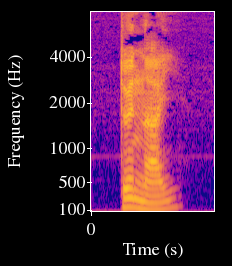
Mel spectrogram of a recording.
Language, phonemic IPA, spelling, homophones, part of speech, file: French, /tə.naj/, tenaille, tenaillent / tenailles / Thenaille / Thenailles, noun / verb, Fr-tenaille.ogg
- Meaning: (noun) 1. pincer (tool) 2. tenaille; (verb) inflection of tenailler: 1. first/third-person singular present indicative/subjunctive 2. second-person singular imperative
